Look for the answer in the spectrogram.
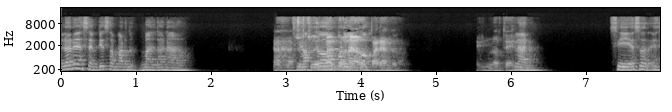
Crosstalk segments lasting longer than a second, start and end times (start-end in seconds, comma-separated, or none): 3.0-4.5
